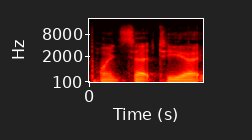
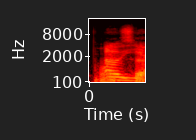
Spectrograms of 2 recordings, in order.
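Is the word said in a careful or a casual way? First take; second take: careful; casual. First: It is said in a careful, formal way. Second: It is said in a casual, everyday way. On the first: This is the correct but pretentious-sounding form. "some words that you pronounce correctly, even though you might sound pretentious" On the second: This is the form most people use. "even though everyone says poinsettia"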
